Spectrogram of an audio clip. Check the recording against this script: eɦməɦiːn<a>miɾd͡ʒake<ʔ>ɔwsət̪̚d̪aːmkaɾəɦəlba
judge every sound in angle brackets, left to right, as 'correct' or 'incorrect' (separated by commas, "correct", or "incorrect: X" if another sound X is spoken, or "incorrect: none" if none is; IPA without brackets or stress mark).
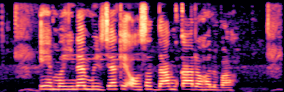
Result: correct, correct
